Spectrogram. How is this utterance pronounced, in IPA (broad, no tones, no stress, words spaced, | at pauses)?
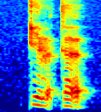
kiɭɛ̰ kɛ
